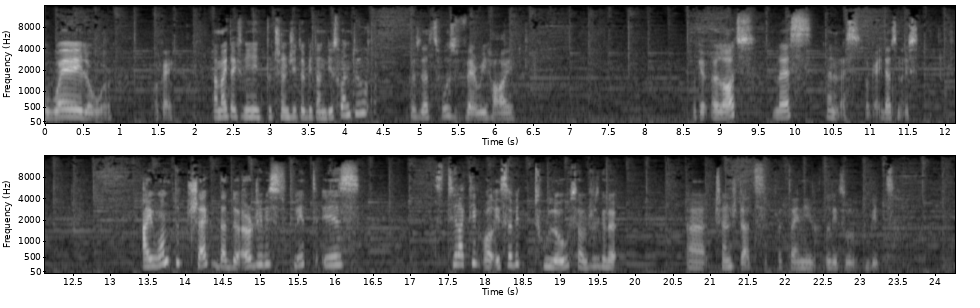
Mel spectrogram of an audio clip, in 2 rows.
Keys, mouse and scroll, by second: 0.2 click, 1.9 click, 3.0 click, 4.4 click, 5.2 click, 6.1-11.9 drag, 16.0 click, 19.6 scroll down 2, 21.4 click, 22.1 click, 22.3 7, 23.3 Return.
